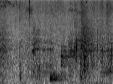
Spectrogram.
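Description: Shuffling footsteps and a few soft knocks as a pair of dumbbells is picked up and carried to a flat weight bench, the loudest knock about a second in.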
